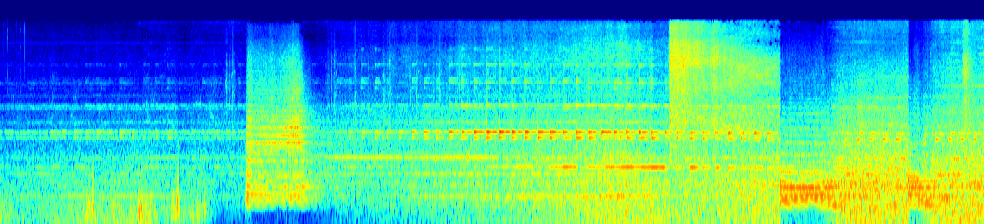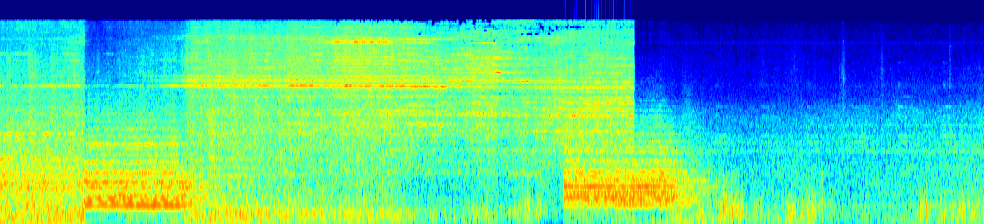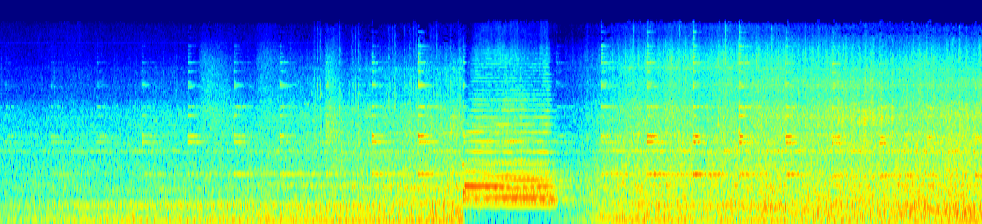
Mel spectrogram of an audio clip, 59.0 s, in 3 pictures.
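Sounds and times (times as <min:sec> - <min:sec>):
locomotive air horn blasts: 0:04.9 - 0:06.8, 0:15.5 - 0:17.0, 0:18.1 - 0:19.1, 0:21.2 - 0:23.9, 0:31.0 - 0:34.2, 0:48.6 - 0:51.0
train wheels clacking on rail: 0:06.6 - 0:16.0, 0:17.0 - 0:21.5, 0:42.2 - 0:48.7, 0:51.0 - 0:59.0.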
